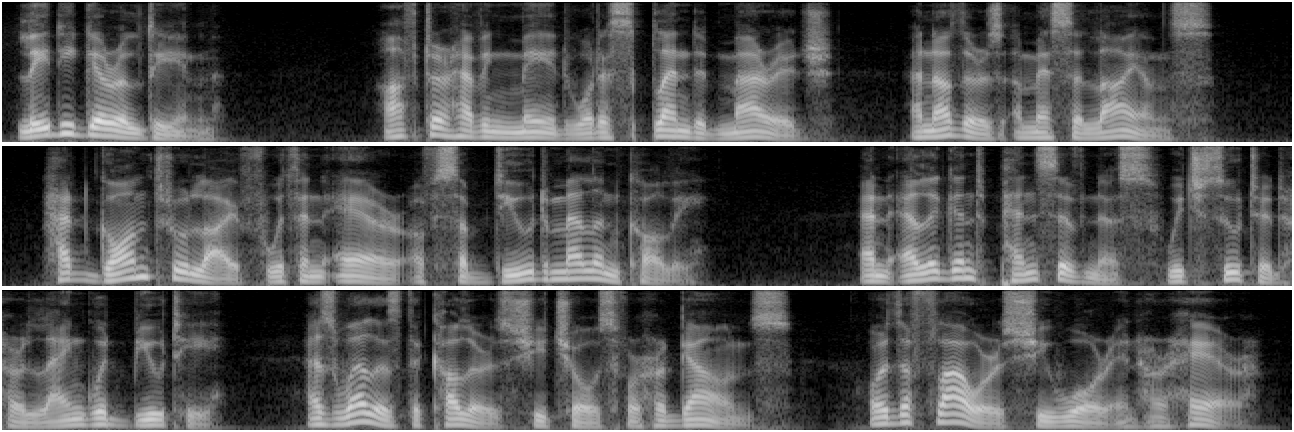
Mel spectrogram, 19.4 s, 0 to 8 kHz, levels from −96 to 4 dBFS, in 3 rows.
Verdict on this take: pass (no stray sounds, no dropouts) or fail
pass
